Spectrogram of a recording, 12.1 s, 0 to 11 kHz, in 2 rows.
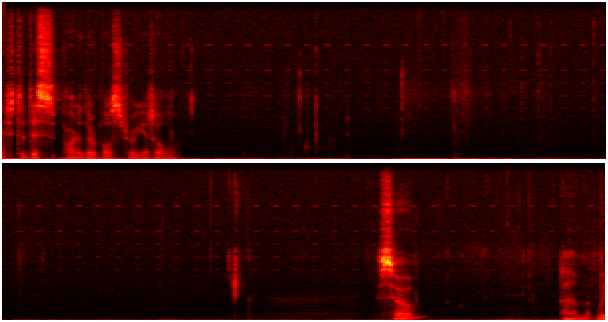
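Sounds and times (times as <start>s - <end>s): low steady hum: 0.0s - 12.0s
faint sharp clicks: 1.6s - 11.5s.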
